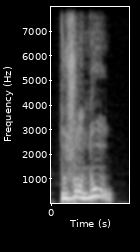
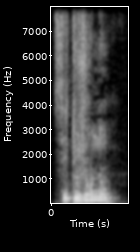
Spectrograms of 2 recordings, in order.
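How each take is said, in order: First: Proud high cry of toujours nous; a sudden proud yelp of joy; excited boast. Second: Said in the usual way. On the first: Real, not acted. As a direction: crow it out, pitched high with pride. Repeats the proud claim, pitched up.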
